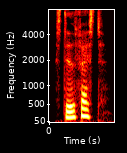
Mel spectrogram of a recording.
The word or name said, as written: stedfast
